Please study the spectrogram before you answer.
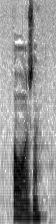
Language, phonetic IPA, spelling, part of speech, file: Polish, [pɔˈwɔʒna], położna, noun, LL-Q809 (pol)-położna.wav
